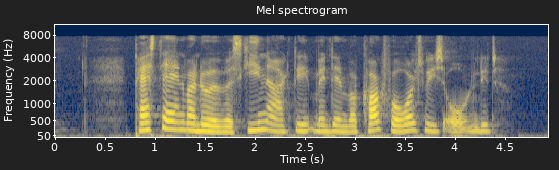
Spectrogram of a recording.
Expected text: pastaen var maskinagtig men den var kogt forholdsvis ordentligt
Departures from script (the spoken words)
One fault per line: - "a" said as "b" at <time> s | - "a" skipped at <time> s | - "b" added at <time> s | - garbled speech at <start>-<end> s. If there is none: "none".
- "noget" added at 1.4 s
